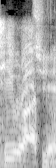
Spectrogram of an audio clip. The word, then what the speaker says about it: тилапия: Тилапия. тилапия. Пишется, тилап. – Ну, ну, хорошо, может, может быть, тилапия на русском, я хз, я посмотрю на, на, Нет, на инглише. – По-английски, по-английски просто тилапия.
